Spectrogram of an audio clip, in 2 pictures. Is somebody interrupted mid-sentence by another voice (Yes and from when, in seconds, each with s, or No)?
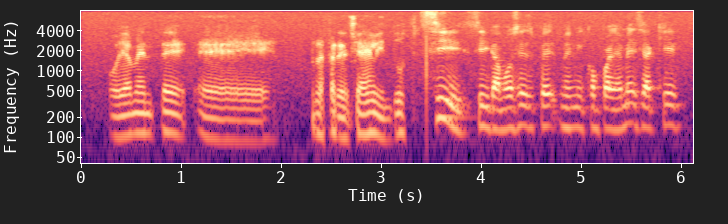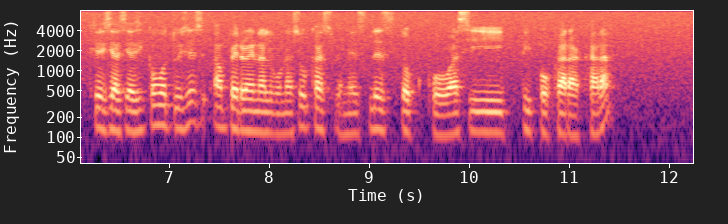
No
